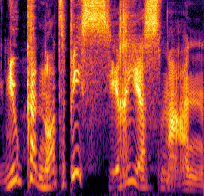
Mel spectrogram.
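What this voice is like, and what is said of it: Poor fake German accent, sounds Glaswegian. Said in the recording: “they're German ... What part of Glasgow are you from? ... I'm very bad at accents.”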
